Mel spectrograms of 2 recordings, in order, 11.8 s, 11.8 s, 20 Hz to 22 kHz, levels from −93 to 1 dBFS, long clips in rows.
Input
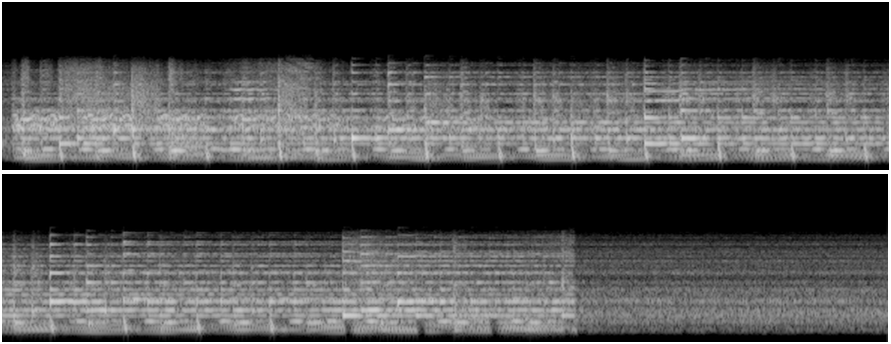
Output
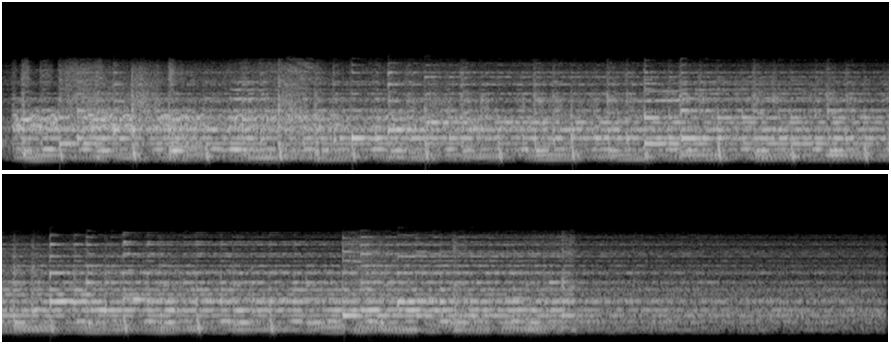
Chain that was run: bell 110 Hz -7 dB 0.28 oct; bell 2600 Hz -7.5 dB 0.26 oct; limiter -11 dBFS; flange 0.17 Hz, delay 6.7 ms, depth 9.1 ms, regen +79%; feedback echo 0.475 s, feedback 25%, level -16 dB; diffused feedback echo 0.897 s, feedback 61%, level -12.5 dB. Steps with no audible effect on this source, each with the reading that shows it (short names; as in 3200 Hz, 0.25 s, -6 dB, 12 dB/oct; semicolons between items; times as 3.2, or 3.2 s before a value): bell 110 Hz: input band starts at 270 Hz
